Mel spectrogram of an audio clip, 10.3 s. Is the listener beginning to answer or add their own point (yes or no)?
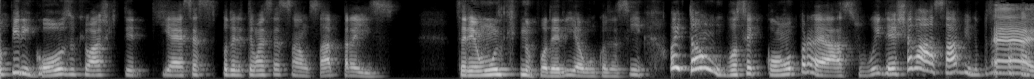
yes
